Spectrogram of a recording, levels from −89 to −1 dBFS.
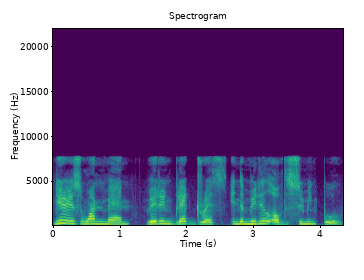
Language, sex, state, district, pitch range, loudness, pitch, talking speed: English, female, Arunachal Pradesh, Lower Dibang Valley, 235-275 Hz, -16 LUFS, 255 Hz, 195 wpm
